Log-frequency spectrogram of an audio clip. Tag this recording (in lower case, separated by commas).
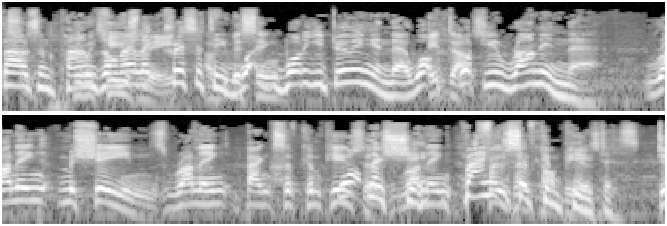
speech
